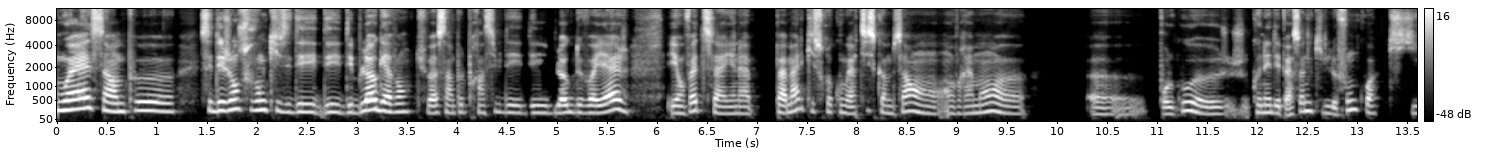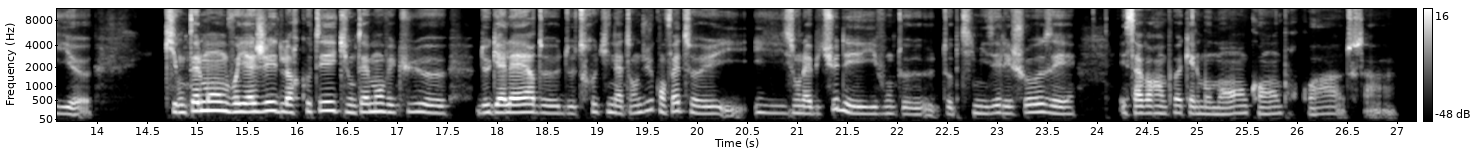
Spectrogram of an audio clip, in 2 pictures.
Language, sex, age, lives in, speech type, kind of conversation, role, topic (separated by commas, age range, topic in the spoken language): French, female, 30-34, France, conversation, advice, advisor, Comment puis-je mieux gérer l’anxiété et le stress avant et pendant un voyage ?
